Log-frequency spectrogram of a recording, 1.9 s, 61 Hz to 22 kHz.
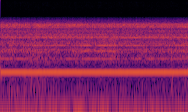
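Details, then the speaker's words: Small gear motor driving an N gauge engine shed roller shutter, tested at speed setting 80 while holding the nut: single steady mid-pitch hum, spinning faster than before but still far too slow. "You can hear the motor spinning faster,"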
